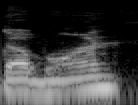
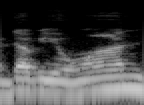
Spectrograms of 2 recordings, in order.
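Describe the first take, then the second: First: The letter is clipped to the single syllable dub. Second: The letter is said in full as double-u. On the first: This is how people in Washington say it. "We will say Dub, like U Dub" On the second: This is the general way to say it. "we don't say W"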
